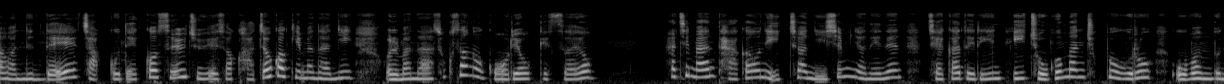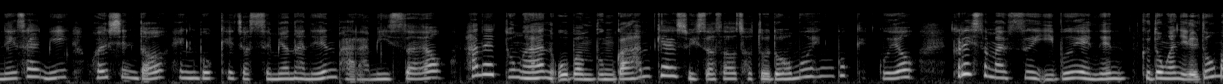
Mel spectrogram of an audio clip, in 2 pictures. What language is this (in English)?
Korean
